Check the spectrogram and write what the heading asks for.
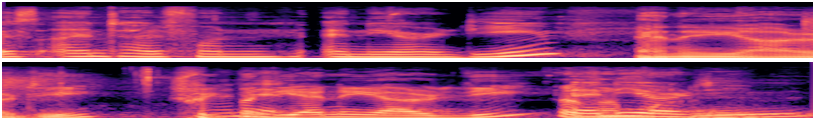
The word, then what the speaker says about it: N.E.R.D.: N-E-R-D. Spricht man die N-E-R-D? N-E-R-D. Ich sage immer Nerd. Nee, N-E-R-D. N-E-R-D. Sind ja Punkte dazwischen. Ja, sind ja Punkte dazwischen. Okay, okay.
